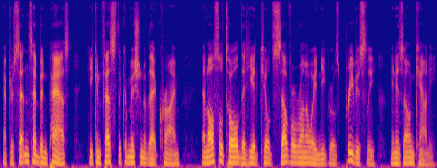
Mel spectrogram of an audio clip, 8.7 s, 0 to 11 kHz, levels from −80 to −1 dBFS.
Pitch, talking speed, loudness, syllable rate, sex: 105 Hz, 185 wpm, -20 LUFS, 6.0 syllables/s, male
